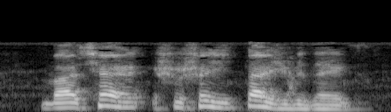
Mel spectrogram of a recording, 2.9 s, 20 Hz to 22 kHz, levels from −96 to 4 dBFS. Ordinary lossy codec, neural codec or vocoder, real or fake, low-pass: MP3, 32 kbps; codec, 16 kHz, 16 kbps, FunCodec, trained on Chinese and English, 50 frames a second; fake; 5.4 kHz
